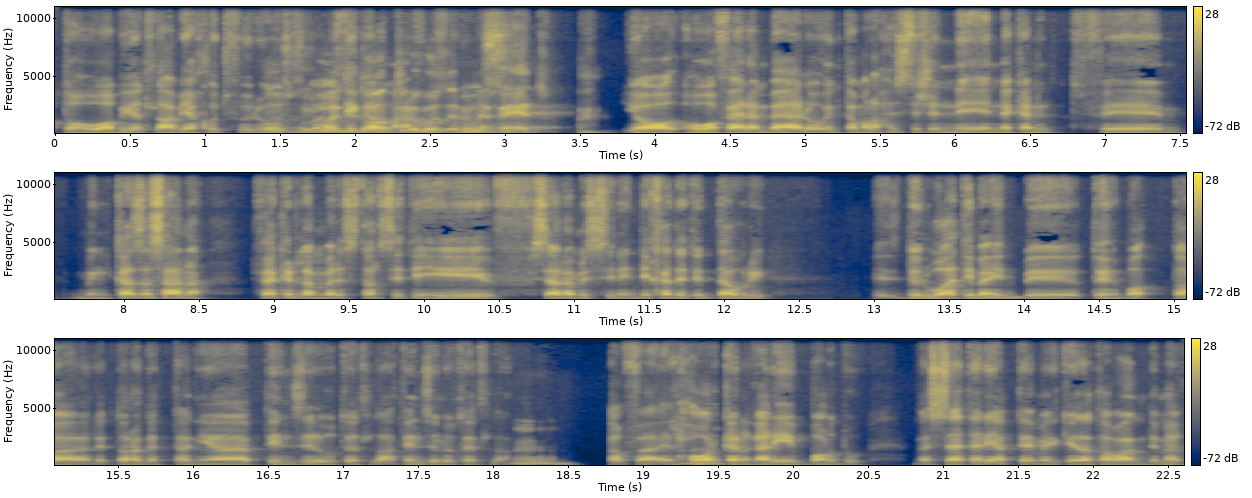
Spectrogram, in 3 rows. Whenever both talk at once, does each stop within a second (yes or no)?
no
